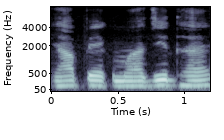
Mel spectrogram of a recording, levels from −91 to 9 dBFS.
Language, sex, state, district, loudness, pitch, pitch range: Hindi, male, Jharkhand, Palamu, -13 LUFS, 135 Hz, 130-140 Hz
